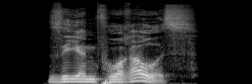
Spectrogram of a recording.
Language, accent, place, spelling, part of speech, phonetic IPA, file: German, Germany, Berlin, sehen voraus, verb, [ˌzeːən foˈʁaʊ̯s], De-sehen voraus.ogg
- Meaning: inflection of voraussehen: 1. first/third-person plural present 2. first/third-person plural subjunctive I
